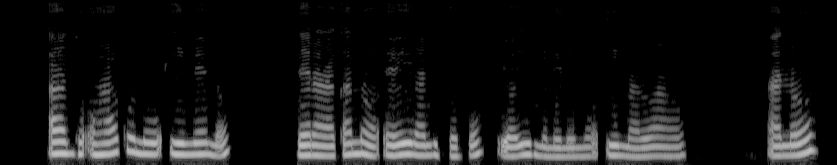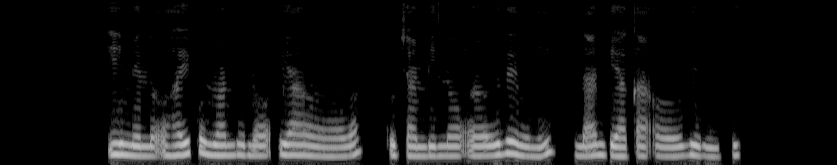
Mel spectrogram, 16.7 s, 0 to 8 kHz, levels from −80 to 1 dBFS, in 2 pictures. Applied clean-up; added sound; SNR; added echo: none; none; none; none.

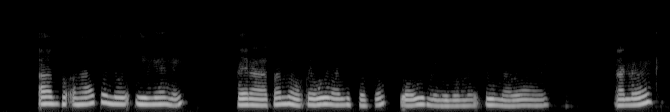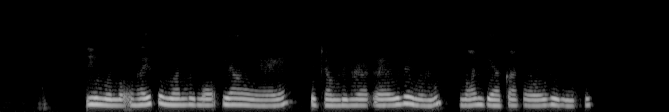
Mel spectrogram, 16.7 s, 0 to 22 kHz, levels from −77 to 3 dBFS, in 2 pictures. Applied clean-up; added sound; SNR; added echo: neural mask model DeepFilterNet 3.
